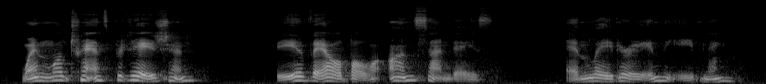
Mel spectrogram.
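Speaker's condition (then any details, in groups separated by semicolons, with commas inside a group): Multiple sclerosis; needs time to get voice up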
